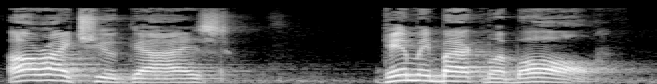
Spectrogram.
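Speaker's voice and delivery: put-on loud and cocky kid; confident boy. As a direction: stand tall, daddy behind you. Boy returns backed by dad.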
